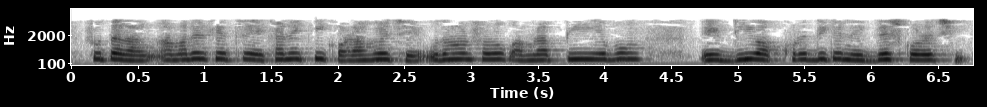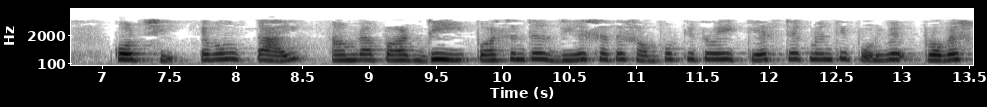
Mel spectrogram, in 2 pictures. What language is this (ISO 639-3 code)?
ben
